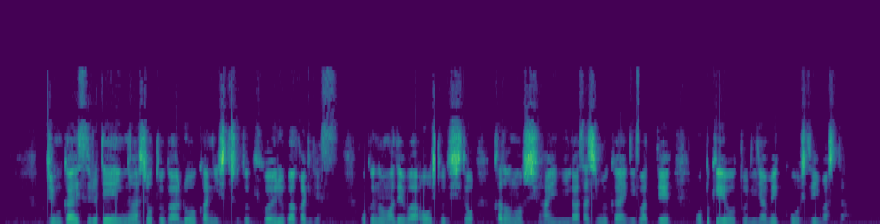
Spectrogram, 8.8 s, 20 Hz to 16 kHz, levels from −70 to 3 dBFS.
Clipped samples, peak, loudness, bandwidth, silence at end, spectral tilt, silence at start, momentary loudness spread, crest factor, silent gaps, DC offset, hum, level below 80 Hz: under 0.1%; -2 dBFS; -25 LUFS; 11.5 kHz; 0.35 s; 0 dB/octave; 0.3 s; 14 LU; 26 dB; none; under 0.1%; none; -66 dBFS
